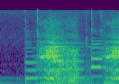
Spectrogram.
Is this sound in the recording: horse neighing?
yes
